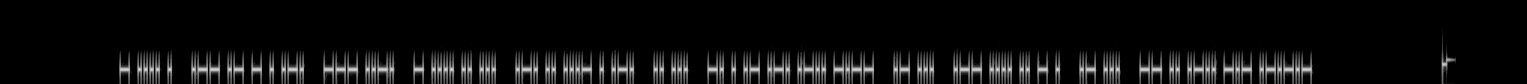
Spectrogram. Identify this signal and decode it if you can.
Morse code, heard as a keyed tone, about 40 wpm, 700 Hz. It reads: THE WATER OF THIS RIVER IS NEARLY AS WHITE AS MILK.
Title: Sentences from Top 1500 Words 40wpm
